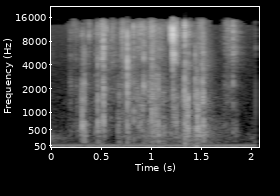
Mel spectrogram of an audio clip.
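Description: A folded paper instruction leaflet being unfolded by hand, rustling and crinkling in a run of small irregular crackles that starts about a third of a second in.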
